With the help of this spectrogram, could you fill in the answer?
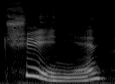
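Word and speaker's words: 去年: 작년은 취니엔이라고 해요. 자, 취니엔 우리이 취자 어디서 봤어요?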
